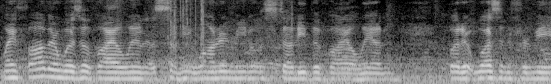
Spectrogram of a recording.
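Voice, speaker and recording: A woman with an American accent and a fairly low pitch talks at a moderate pace in a monotone, flat intonation, with audible room echo and noticeable background noise. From New York. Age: 90s. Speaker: retired composer. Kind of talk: interview. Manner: halting.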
